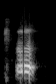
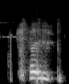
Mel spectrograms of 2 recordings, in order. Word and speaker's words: cape: I didn't say cap. Cape with the E. Pronounced with the long A.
